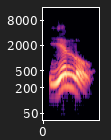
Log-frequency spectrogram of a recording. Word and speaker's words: yellow: 원래 발음은 yellow.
